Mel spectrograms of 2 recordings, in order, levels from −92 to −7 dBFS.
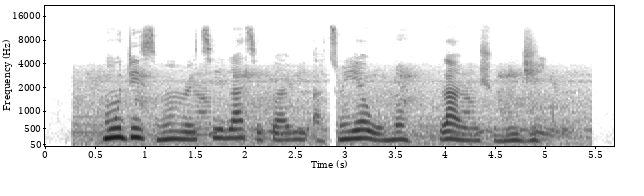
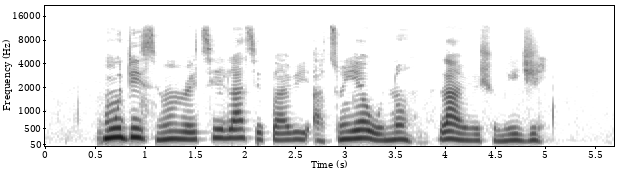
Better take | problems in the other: second | background sound (Subway, metro, underground); 16 dB below the speech

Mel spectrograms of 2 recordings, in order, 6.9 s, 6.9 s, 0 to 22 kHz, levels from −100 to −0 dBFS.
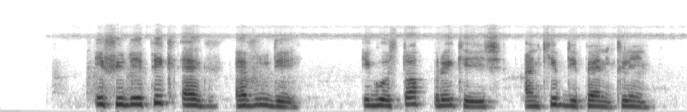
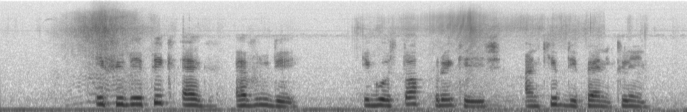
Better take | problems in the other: first | background sound (Zipper (clothing)); 11 dB below the speech

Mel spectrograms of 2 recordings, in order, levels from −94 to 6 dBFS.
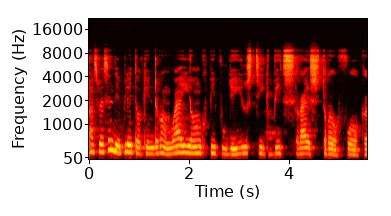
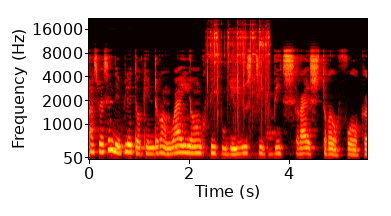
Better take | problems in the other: first | background sound (Rattle / Keys jangling); 5 dB below the speech

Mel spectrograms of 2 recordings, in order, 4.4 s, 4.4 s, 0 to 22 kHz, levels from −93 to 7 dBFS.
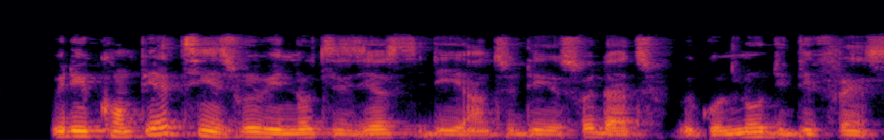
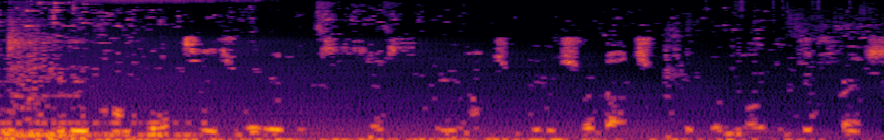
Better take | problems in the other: first | noise reduction (classical method spectral subtraction)

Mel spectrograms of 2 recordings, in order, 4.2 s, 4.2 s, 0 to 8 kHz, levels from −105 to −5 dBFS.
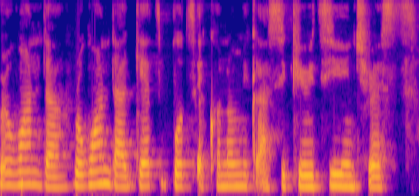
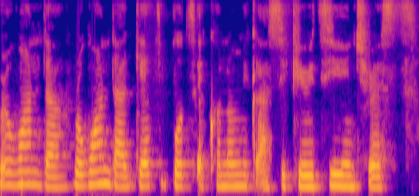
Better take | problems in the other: first | noise reduction (neural mask model Resemble Enhance denoiser)

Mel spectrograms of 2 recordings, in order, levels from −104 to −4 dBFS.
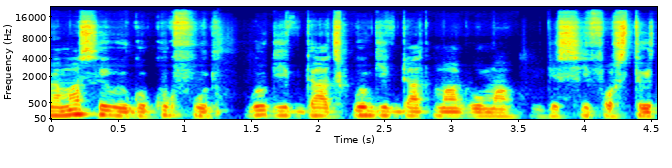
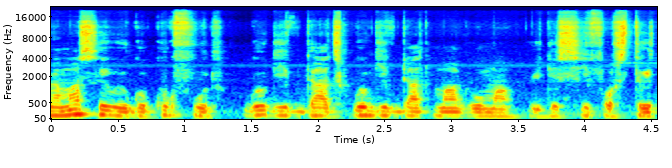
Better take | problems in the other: second | noise reduction (neural mask model DeepFilterNet 3)

